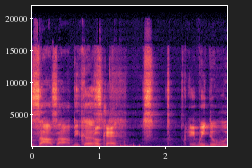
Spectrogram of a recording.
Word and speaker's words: Zsa Zsa: spelled like zsa okay it's actually spelled like zsa i just pronounce it zaza because okay we do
